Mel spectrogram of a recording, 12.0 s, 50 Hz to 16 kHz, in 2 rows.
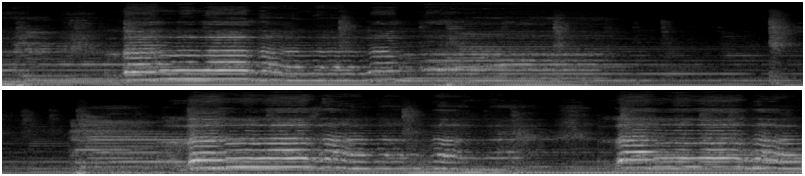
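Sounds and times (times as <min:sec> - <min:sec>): woman singing wordless melody: 0:00.0 - 0:05.2, 0:07.1 - 0:12.0
country ballad backing track with guitar: 0:00.0 - 0:12.0.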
